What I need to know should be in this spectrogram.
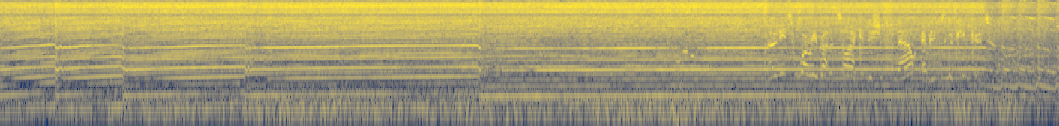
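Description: A racing car engine screams at high revs, rising in pitch and dropping at each upshift.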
